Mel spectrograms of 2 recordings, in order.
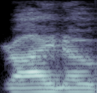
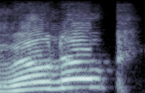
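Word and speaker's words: Roanoke: lived Rin o for I live in ronoke ronoke yeah sorry I'm pronouncing it wrong I went to ronoke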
